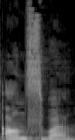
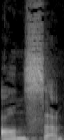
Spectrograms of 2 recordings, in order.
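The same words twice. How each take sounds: First: A w sound is pronounced after the n. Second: No w sound is pronounced after the n. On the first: The speaker calls it wrong. "Частая ошибка — говорить answer" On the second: The speaker calls it right. "а W не произносится. Это будет answer"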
